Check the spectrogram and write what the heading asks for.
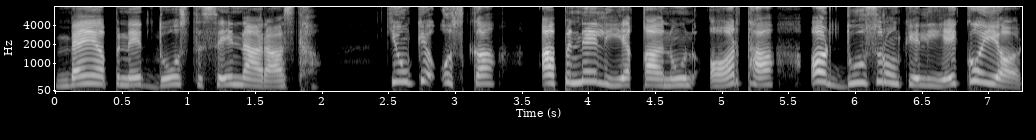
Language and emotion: Urdu, angry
